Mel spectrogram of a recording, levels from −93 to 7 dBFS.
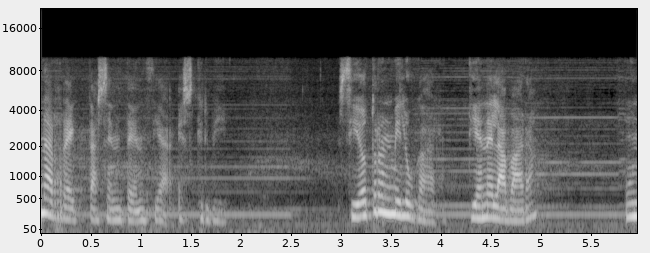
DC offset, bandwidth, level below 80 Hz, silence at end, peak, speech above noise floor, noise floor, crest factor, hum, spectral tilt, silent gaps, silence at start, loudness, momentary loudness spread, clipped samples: under 0.1%; 10 kHz; -48 dBFS; 0 s; -2 dBFS; 24 dB; -41 dBFS; 16 dB; none; -4 dB/octave; none; 0 s; -17 LUFS; 22 LU; under 0.1%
